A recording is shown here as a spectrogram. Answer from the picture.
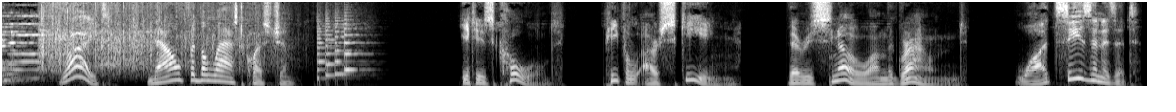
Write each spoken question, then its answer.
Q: What season is it?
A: Winter. It's winter.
